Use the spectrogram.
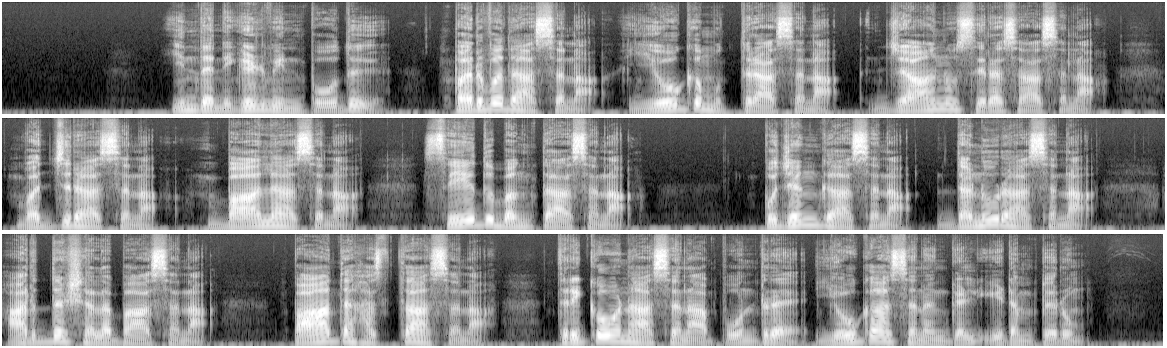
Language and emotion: Tamil, neutral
